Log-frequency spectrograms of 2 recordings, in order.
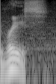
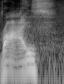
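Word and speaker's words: Rhys: R-H-Y-S should be Reese. Not Rise.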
